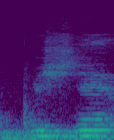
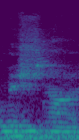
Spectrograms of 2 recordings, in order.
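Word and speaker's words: Mishnah: The Mishna Mishn or Mishna there are two pronunciations. Mishn is one way of saying it or Mishna is another way of saying it.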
